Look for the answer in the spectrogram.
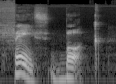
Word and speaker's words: Facebook: Aqui no, aqui no Brasil a gente fala Facebook, but in English, Facebook. Repeat. Facebook. O casinho é mudo, esse K é mudo.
